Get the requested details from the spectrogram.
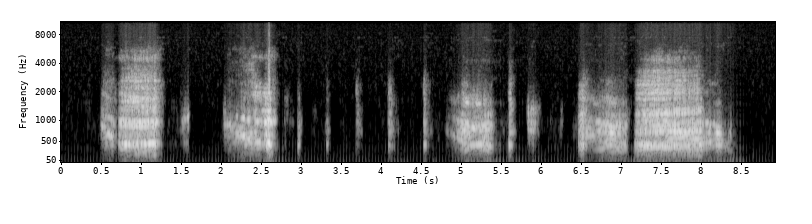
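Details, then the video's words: Carpathian stag roaring during the breeding season in the Bucovina mountains, 29.09.2022: long, hoarse bellows broken by a run of short, clipped grunts, then a final extended roar in a still background. "Boncănit / Carpathian stag Breeding season 29.09.2022"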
